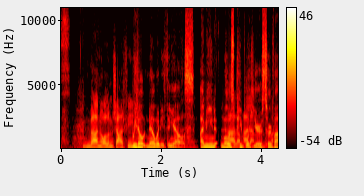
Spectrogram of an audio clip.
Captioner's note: through translator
